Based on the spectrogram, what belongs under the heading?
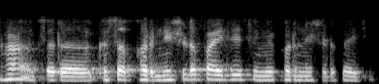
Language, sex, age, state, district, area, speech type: Marathi, male, 18-30, Maharashtra, Sangli, urban, conversation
